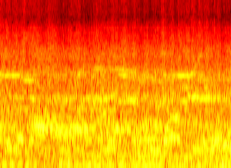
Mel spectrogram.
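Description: Loud amplified audio blaring from a stack of horn loudspeakers: a voice over a steady low bass.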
